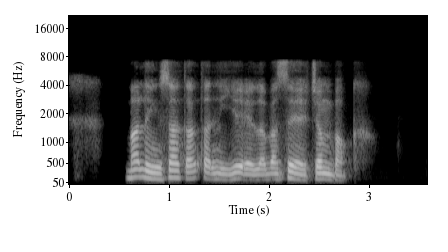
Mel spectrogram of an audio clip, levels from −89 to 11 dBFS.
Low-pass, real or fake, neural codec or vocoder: 7.2 kHz; fake; codec, 16 kHz in and 24 kHz out, 0.9 kbps, LongCat-Audio-Codec, four codebook decoder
